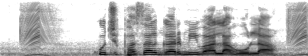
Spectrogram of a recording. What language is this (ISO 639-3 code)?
bho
